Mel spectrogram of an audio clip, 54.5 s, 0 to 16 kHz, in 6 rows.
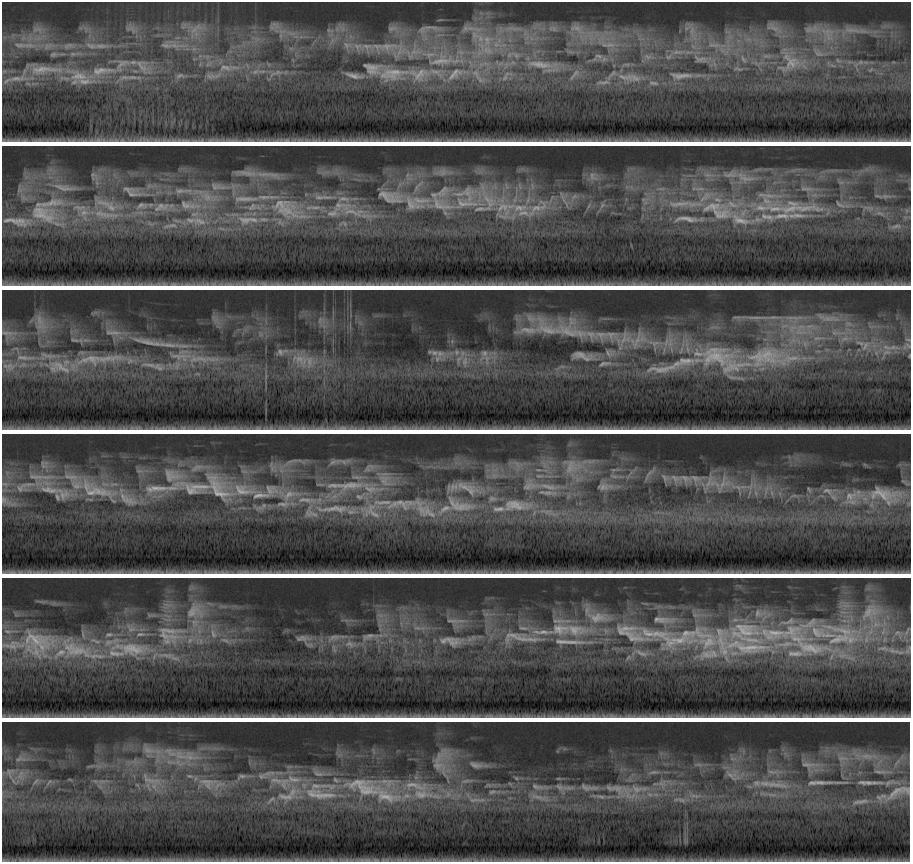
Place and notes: Königsheide, Berlin - forest ambience at the pond
8:00 bells, frog, crows and others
